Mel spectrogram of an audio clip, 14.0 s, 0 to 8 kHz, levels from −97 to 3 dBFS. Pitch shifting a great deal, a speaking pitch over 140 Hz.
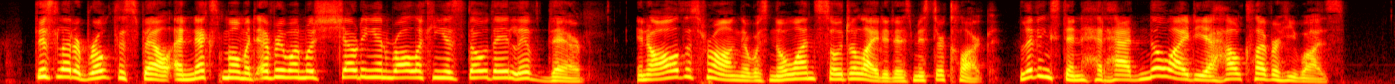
Yes: wide, 7.3 semitones; high, 190 Hz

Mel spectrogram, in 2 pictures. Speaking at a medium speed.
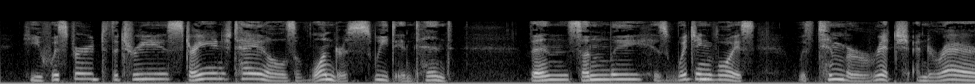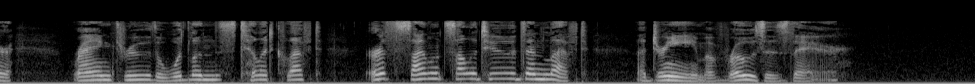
No: slow, 115 wpm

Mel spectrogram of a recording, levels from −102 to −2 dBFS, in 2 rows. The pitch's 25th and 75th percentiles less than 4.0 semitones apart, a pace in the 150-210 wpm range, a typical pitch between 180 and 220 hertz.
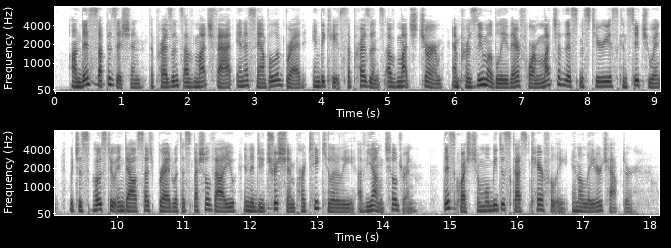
No: average, 3.4 semitones; average, 180 wpm; medium, 155 Hz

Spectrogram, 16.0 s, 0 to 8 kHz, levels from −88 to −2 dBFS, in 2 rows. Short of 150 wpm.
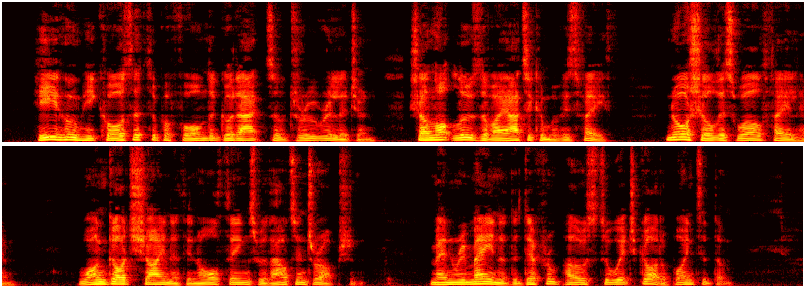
No: average, 170 wpm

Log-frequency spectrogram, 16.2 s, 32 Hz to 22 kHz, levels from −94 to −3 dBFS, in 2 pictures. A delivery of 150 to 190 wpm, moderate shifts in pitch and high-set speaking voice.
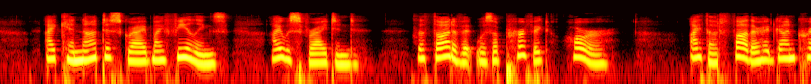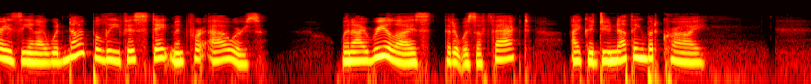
Yes: average, 170 wpm; average, 4.9 semitones; high, 205 Hz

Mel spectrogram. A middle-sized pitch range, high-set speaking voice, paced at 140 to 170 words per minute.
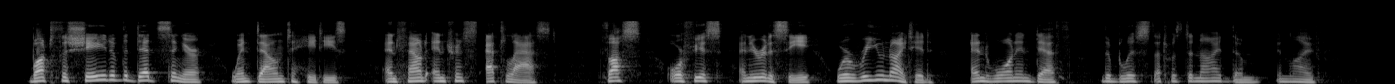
No: average, 4.8 semitones; medium, 140 Hz; average, 150 wpm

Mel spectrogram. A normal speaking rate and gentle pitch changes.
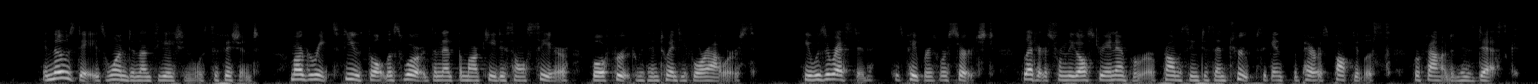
Yes: average, 185 wpm; narrow, 2.3 semitones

